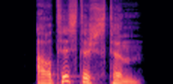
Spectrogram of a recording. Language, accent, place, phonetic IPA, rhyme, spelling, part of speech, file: German, Germany, Berlin, [aʁˈtɪstɪʃstəm], -ɪstɪʃstəm, artistischstem, adjective, De-artistischstem.ogg
- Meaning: strong dative masculine/neuter singular superlative degree of artistisch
